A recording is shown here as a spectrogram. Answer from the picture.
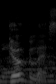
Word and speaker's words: Douglas: It is Douglas. That's how you say it.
